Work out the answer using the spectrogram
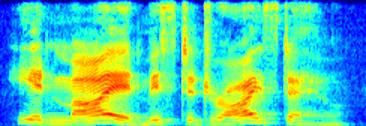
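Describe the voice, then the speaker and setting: An Australian woman hosts a children's read-aloud in a mid-range voice with a fairly bright tone. She tells and explains stories using simple, measured phrasing and draws in her listeners with questions.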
